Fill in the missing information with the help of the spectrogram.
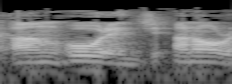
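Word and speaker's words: an orange: これとこれつなげてさね、そう教えればいいじゃんね、アンオレンジ、アンオレンジとかさ言えばいいじゃんね、ゴー女ピクニック、ゴー女ピクニック、女ピクニック、ん女とピクニック行くみたいなさ、これ俺昔あの予備校で習ってさ、予備校じゃねえや、夏期講習かなで習って二度と忘れないもんね。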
